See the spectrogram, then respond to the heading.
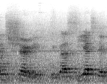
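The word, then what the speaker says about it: Chery: They call it sherry because yes, they pronounce that cherry but that's called cherry.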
